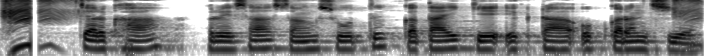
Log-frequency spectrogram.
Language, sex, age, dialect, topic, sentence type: Maithili, male, 18-24, Eastern / Thethi, agriculture, statement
